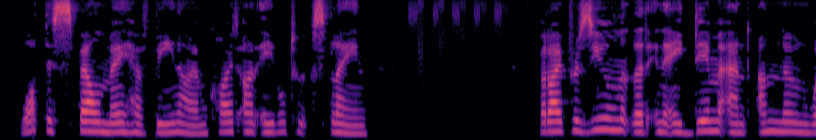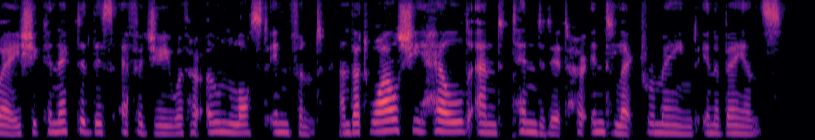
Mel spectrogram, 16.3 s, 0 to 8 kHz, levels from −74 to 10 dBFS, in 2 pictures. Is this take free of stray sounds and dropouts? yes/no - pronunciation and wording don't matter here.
no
